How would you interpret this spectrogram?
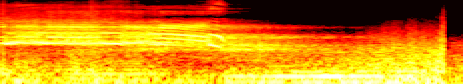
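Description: A man lets out a long, loud scream of terror as he wakes from a nightmare, his voice wavering and cracking before it breaks off, over a low rumbling background that ends with a sharp cut.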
